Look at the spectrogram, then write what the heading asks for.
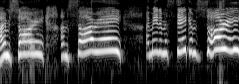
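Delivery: shrill, very high, very loud screaming. A narrator voices a Bruja being dragged out by his neck, screaming. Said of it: "And he's screaming".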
